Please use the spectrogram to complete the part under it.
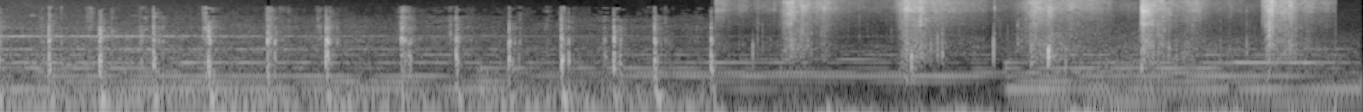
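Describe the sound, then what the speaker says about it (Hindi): Footsteps in a horror story, a steady run of crisp taps that grows louder and busier in the second half, with a low droning background under the steps. "फिर वही कदमों की आवाज"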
